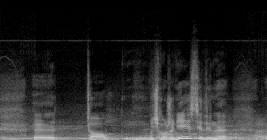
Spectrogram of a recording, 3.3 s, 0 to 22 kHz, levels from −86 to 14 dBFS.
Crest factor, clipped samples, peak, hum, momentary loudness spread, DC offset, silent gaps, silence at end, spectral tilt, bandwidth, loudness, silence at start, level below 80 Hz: 12 dB; under 0.1%; 0 dBFS; none; 11 LU; under 0.1%; none; 0 s; -6.5 dB/octave; 13 kHz; -12 LUFS; 0 s; -50 dBFS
